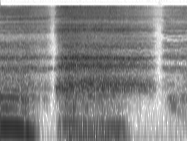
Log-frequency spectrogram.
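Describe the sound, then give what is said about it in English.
A voice imitates an old man's heavy, rasping breathing: a short breath, then a long, loud exhale, then a fainter breath after a brief pause. “I could hear heavy breathing from an old man, and you could hear it like a”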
